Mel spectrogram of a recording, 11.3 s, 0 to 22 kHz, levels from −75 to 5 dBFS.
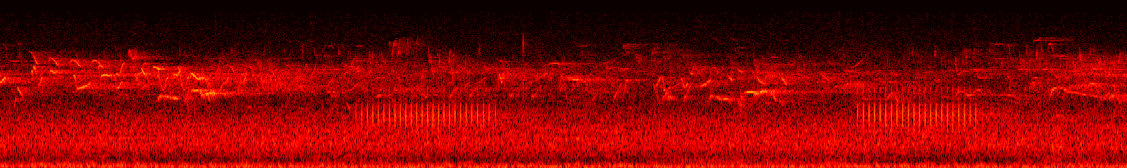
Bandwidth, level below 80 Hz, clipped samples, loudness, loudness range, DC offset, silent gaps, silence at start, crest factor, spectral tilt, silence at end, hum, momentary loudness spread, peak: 17 kHz; -44 dBFS; under 0.1%; -32 LUFS; 5 LU; under 0.1%; none; 0 s; 18 dB; -2 dB/octave; 0 s; none; 8 LU; -16 dBFS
